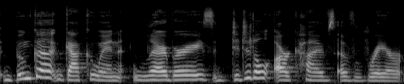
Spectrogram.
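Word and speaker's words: 文化学園: Let me pronounce it correctly. It's Bunka Gakuen Library's Digital Archives of Rare Materials.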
